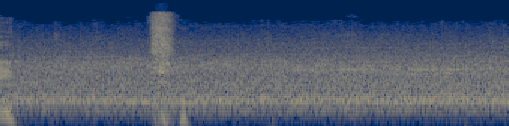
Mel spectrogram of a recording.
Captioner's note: crowd cheering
